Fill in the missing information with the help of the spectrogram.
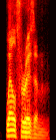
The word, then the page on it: welfarism: British English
